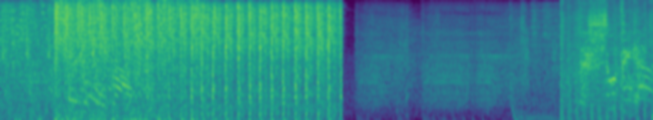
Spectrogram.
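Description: Rapid automatic gunfire in the mobile video game Apex Legends Mobile, dense bursts that stop abruptly before another burst starts, heard over in-game voice lines.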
